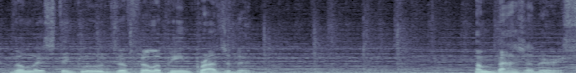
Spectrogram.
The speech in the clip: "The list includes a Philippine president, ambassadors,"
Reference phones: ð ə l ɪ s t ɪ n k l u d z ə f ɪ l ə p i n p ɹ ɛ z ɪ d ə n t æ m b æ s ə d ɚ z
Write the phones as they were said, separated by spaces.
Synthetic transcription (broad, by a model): ð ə l ɪ s t ɪ n k l u d z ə f ɪ l ə p i n p ɹ ɛ z ɪ d ə n t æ m b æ s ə d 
